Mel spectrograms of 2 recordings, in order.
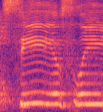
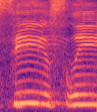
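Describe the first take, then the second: Both takes have the same delivery.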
